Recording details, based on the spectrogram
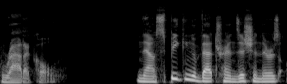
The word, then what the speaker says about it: Radkl: He's investing in an individual capacity in a firm called Radical, although it's spelled R-A-D-K-L.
